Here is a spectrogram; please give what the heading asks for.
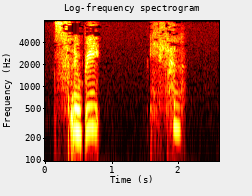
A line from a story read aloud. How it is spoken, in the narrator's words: I whispered, my heartbeat filling my ears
